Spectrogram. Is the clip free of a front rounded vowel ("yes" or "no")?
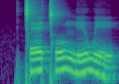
yes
